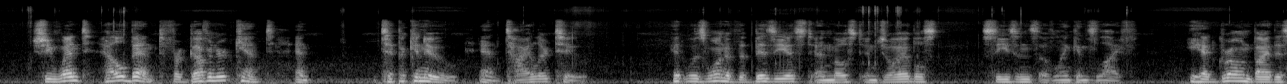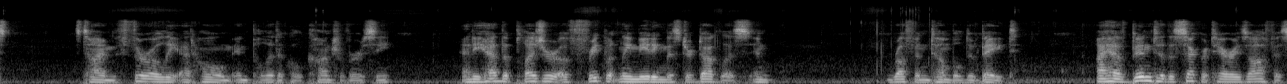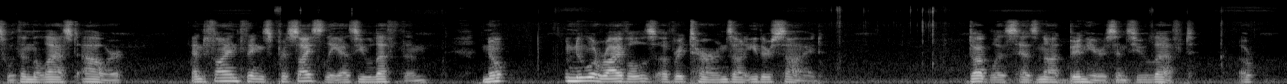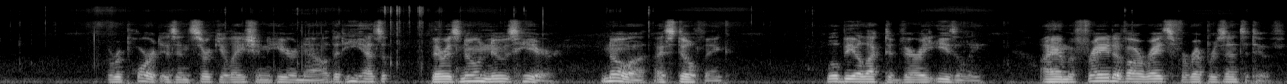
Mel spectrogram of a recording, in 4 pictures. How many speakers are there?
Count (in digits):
1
